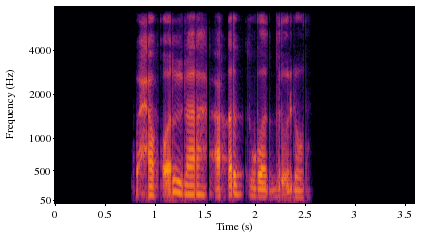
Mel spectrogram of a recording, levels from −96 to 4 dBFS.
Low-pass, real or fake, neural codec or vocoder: 7.2 kHz; fake; autoencoder, 48 kHz, 32 numbers a frame, DAC-VAE, trained on Japanese speech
